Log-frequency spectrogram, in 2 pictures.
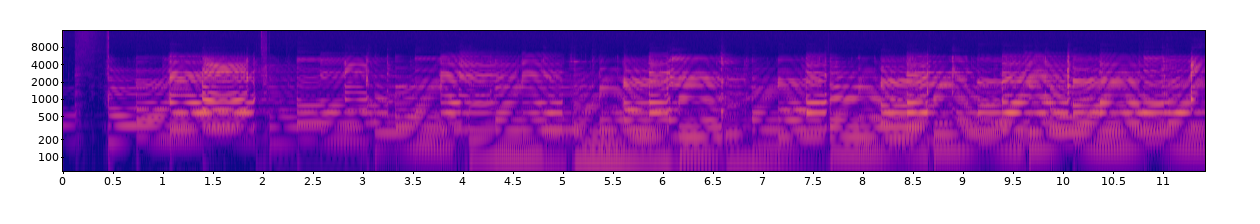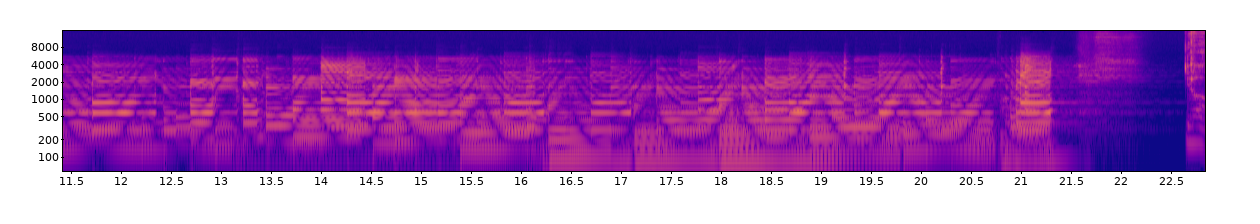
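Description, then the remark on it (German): An electric guitar plays a steady chordal riff through a modulation effects pedal, its tone shimmering and warbling with chorus-like movement and a slight edge of grit, loud and continuous until it stops abruptly. “Ähm, man kann halt hier mit dem ähm, ja, mit dem ersten Schalter, also mit dem, mit dem ersten Parameterregler, ähm, kann man den Ton je höher der Wert, desto komplexer ist die Modulation.”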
